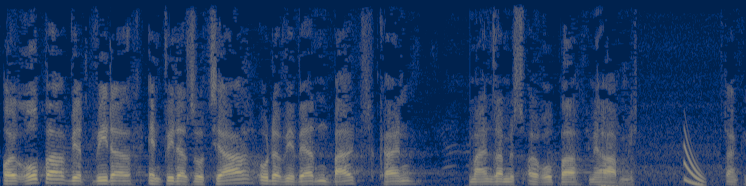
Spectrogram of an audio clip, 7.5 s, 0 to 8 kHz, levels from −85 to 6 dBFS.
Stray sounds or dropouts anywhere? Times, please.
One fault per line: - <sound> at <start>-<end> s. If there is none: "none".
- chirp at 6.8-7.1 s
